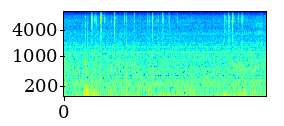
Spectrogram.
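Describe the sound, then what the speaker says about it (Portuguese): Someone types on a computer keyboard while entering a name into a data form, producing short bursts of crisp, close key clicks that break off briefly and then resume, with a steady background hiss. "Se eu digitar aqui, por exemplo, o nome Maria"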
